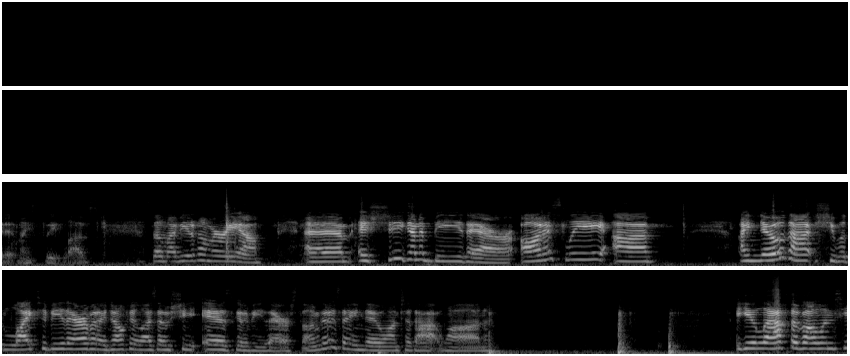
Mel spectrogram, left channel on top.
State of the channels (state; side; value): silent; left; 56 dB below the other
